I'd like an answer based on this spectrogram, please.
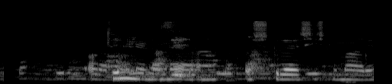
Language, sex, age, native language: Icelandic, female, 11, Icelandic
